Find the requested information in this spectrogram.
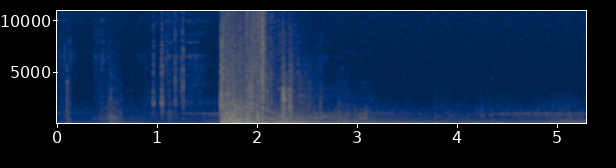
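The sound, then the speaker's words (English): A single loud gunshot cracks out after a few faint clicks, and its sharp blast decays into a lingering rumble. “You're not dead. No. He shot me. It didn't work.”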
